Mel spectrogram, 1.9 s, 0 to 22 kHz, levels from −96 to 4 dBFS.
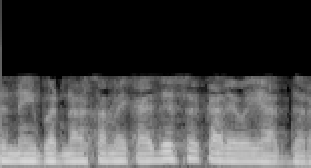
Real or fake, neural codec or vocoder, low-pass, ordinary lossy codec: real; none; 7.2 kHz; AAC, 16 kbps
